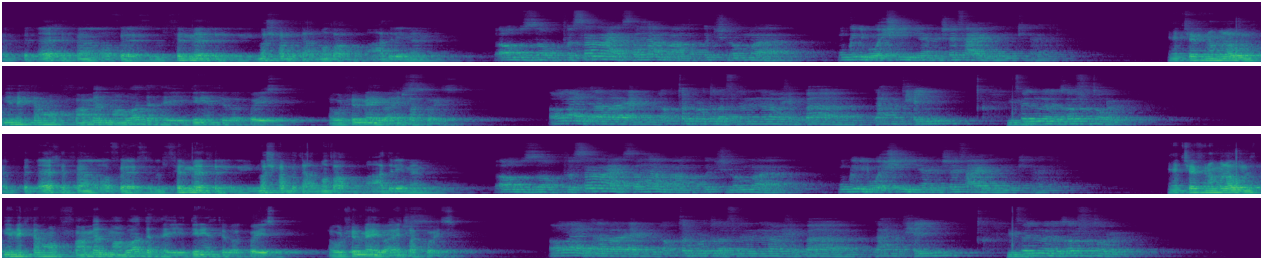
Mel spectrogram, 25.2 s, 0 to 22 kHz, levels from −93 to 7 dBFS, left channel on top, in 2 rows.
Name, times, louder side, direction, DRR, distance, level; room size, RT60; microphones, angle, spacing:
voice 1, 0.0-4.3 11.7-15.3 15.9-17.1 22.7-22.8, right 3 dB, 45° right, 8 dB, 0.6 m, -29 dB
voice 2, 4.9-7.8 8.4-10.5 16.5-16.8 18.1-22.0 22.7-23.8, equal, 70° left, -4 dB, 2.9 m, -37 dB
6.3 x 5.5 x 5.0 m, 1.1 s
head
